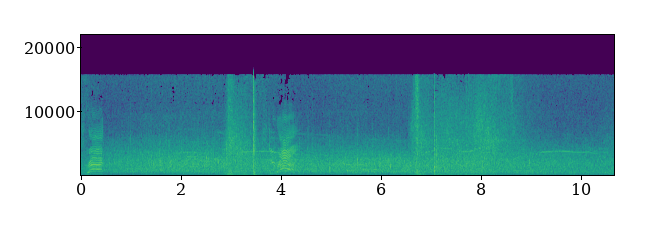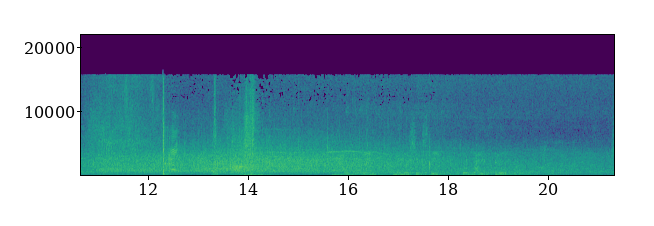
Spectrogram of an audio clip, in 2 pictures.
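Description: A large crowd murmurs and cheers steadily in a stadium.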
